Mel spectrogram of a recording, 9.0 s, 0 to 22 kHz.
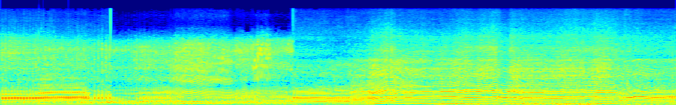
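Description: Hero Xpulse 200's single-cylinder engine revving hard. Its pitch is held high for about the first second, drops, then rises and falls several times as the throttle is worked.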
